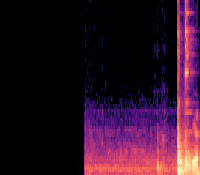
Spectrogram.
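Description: Dead silence for most of the first second, then a faint steady hum, and about two seconds in a quick metallic clink of a steel thread tap and wrench being handled.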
